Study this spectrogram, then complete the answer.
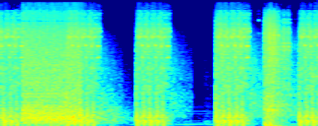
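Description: Machine gun fire in the Close Combat wargame: several loud, close bursts of rapid automatic shots, each stopping abruptly with short pauses between them, and no talk.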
